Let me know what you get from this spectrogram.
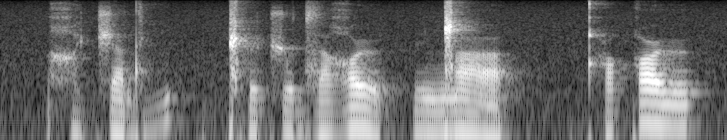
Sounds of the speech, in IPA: χi̤t͡ʃadi̤ | ǁʰʏt͡ʃud͡zaʁʏ | iŋ͡ǁa | qʰʏqʏ

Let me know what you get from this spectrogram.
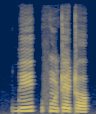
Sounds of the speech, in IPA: be | fũ ʈɛ ʈʌ

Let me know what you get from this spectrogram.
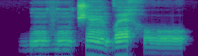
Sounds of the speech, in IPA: ɡ͡bũ˨ vũ˨t͡ʃɛ̃˦˨ɡʷɛ˦ hoː˨

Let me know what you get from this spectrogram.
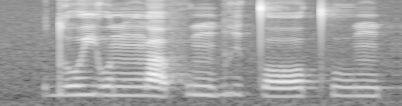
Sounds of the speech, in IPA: do˧˥jo˧n ŋa˧˩fu˧ŋbi˥˨ t̪ɔː˩˧t̪ʰu˧ŋ

